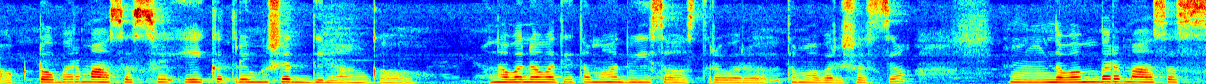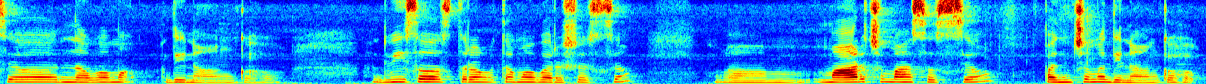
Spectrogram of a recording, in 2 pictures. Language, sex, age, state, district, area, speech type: Sanskrit, female, 30-45, Maharashtra, Nagpur, urban, spontaneous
